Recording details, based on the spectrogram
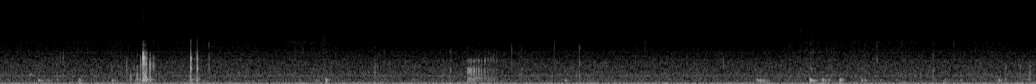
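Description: Low, irregular gurgles and rumbles against steady background hiss: ordinary stomach growling on an empty stomach.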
